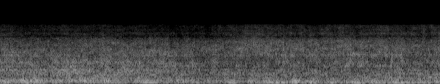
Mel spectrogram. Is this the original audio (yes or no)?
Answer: no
